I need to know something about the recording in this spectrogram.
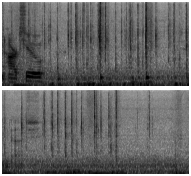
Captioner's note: keyboard typing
